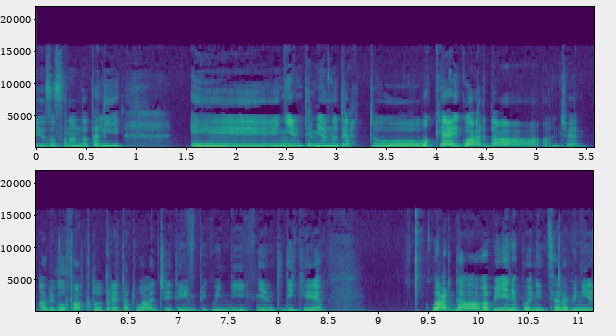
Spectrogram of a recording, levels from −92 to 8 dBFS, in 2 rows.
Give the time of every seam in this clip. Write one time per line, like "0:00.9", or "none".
none

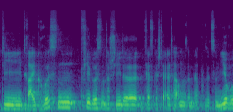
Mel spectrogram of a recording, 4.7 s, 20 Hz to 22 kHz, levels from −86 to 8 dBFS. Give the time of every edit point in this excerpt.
0:01.6
0:02.9

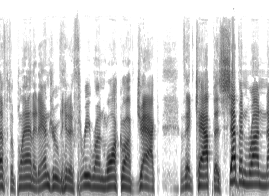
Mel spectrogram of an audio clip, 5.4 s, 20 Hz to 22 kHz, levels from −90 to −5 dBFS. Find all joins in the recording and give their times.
0:01.2

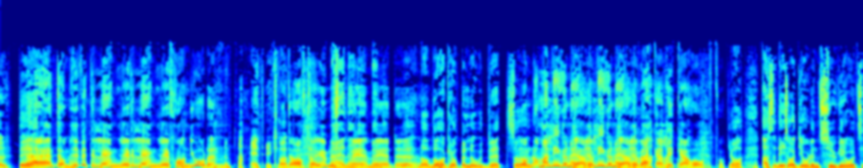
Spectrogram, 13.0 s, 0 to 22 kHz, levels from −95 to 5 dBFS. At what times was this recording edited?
0:01.9
0:06.5
0:08.9
0:11.8

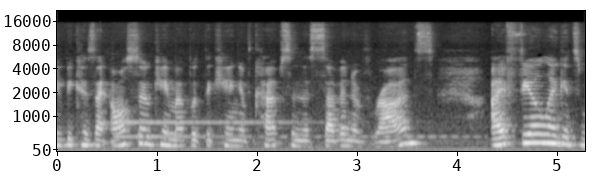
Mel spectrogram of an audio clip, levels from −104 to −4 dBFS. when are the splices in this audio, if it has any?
0:04.3

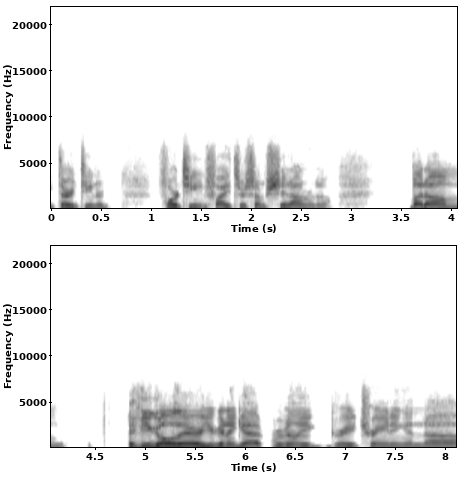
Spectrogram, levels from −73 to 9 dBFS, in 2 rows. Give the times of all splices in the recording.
none

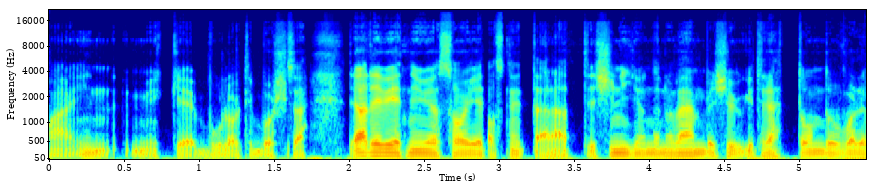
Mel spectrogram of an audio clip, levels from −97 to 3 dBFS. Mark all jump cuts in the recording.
0:01.6
0:02.9

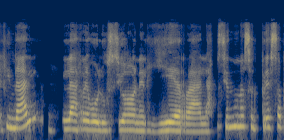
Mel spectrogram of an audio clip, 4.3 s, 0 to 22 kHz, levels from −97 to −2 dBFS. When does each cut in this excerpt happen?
0:02.2
0:03.3

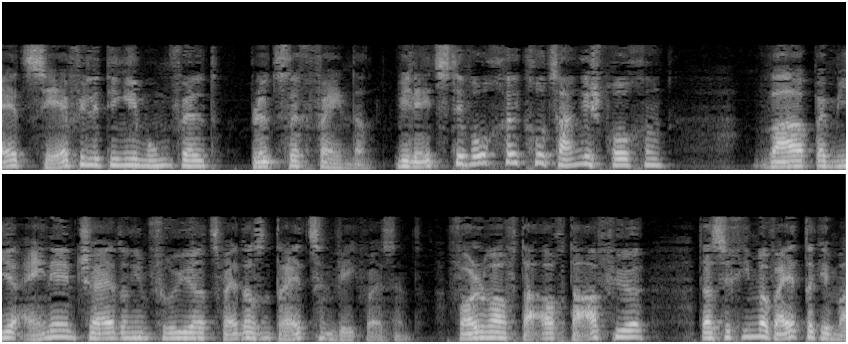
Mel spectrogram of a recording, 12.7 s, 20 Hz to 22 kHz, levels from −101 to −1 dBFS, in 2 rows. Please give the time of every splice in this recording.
0:02.9
0:09.6

